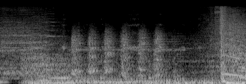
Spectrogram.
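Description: A low rumble with a rapid rattling clatter over it, part of the trailer's sound design.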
